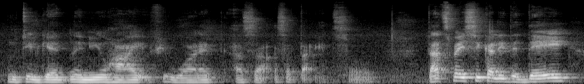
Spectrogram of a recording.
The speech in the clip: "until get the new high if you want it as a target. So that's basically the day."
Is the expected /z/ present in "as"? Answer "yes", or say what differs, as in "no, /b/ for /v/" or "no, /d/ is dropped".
no, /s/ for /z/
